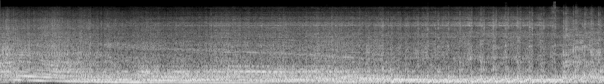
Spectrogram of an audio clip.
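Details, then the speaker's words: Camry engine freshly swapped into a banger car, EGR deleted, new simple wiring harness, first start: engine catches and revs with a wavering, uneven note that won't settle. Seems to be over-fueling; cause not yet found. "So it still sounds like it's over fueling, and it's probably because I'm missing something, but I haven't really clued into what I'm missing yet."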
